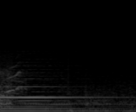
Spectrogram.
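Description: Background music cue: a held chord that fades away over two seconds, with a few short bending notes just after the start.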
